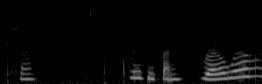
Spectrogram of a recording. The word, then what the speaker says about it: Rowell: that would be fun row well i think is how you say it rainbow rowell um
